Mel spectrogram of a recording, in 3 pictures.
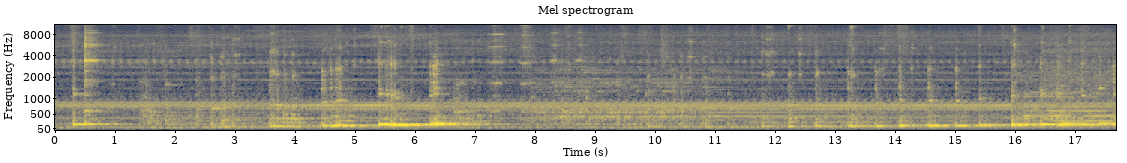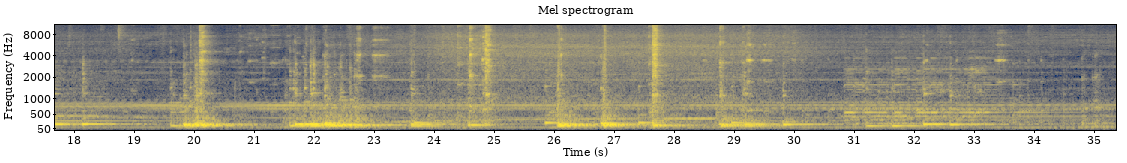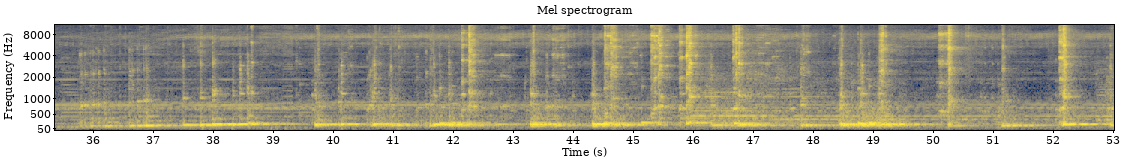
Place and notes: Two sound sculptures in Centre Georges Pompidou. Recording starts with Musicale (1977) bij Takis followed by Couleurs sonores no. 3 (1966) by Gregorgio Vardanega around 155.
